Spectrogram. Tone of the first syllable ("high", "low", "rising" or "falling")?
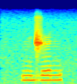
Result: low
